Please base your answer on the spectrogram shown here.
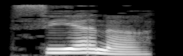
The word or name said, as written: siena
